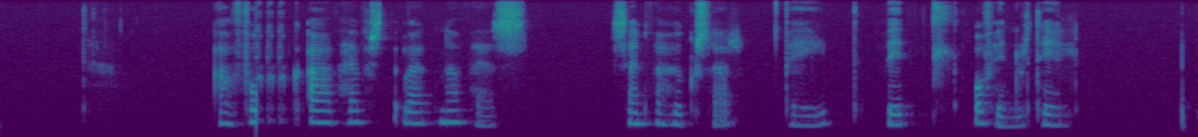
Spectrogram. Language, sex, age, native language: Icelandic, female, 50-59, Icelandic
